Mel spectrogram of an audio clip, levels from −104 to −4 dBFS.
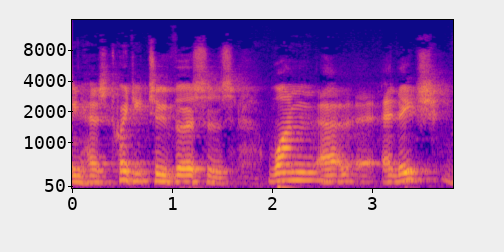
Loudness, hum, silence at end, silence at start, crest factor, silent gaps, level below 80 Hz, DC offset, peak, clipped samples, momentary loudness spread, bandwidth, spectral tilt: -27 LUFS; none; 0 s; 0 s; 18 dB; none; -60 dBFS; under 0.1%; -10 dBFS; under 0.1%; 10 LU; 11 kHz; -5 dB/octave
